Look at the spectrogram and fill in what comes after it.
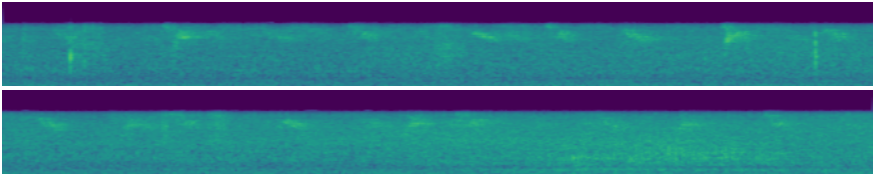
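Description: Small birds chirping over and over, short high chirps a few times a second, over a steady outdoor background noise that grows louder near the end. Two small clicks, one just after the start and one about four seconds in.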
